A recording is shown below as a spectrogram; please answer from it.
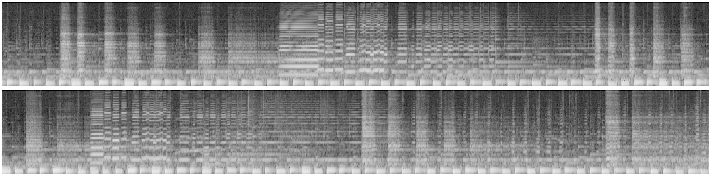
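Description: Romanian lăutar fiddle music: a violin sounded by pulling a horsehair thread tied to a string rather than bowing, giving its runs of high notes. A band accompanies it with a steady low pulsing beat.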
